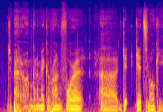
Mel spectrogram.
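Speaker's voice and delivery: soft, half-whispered stage-whisper aside. Voicing a character telling a companion he'll run for it: half-whispering in character. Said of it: "he whispers to Geppetto".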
